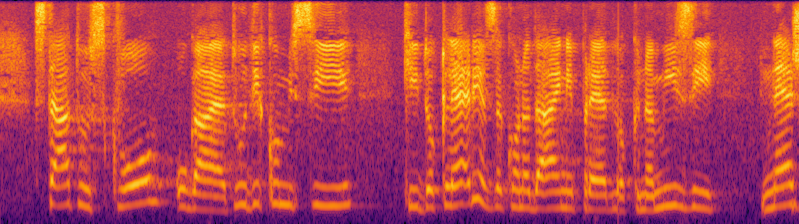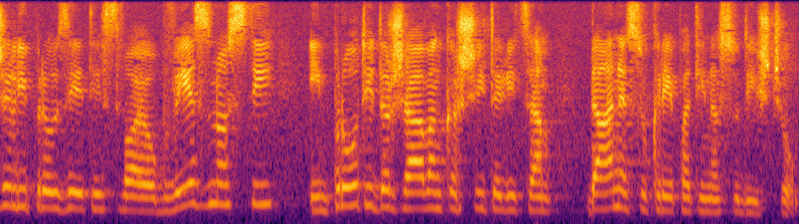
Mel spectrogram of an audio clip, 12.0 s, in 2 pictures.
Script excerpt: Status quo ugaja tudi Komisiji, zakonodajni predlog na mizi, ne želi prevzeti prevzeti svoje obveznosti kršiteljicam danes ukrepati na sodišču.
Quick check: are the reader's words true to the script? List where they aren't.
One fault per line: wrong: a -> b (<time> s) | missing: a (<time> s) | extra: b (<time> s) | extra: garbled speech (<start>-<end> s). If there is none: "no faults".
extra: ki dokler je (3.0 s)
missing: prevzeti (6.8 s)
extra: in proti državam (8.3 s)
